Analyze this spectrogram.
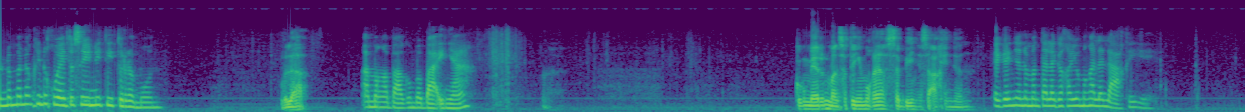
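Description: A young man speaks in short bursts, close by.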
